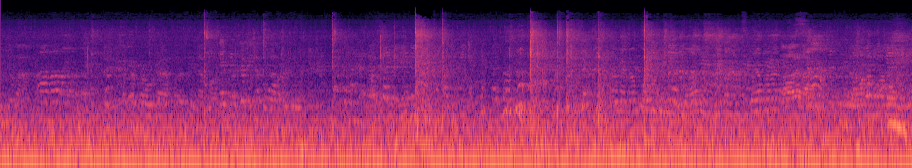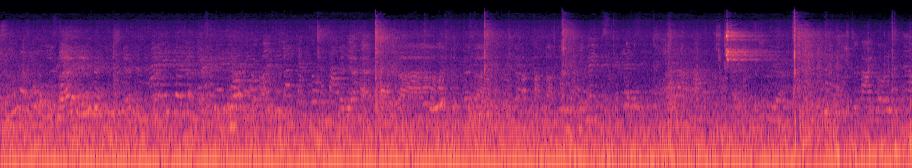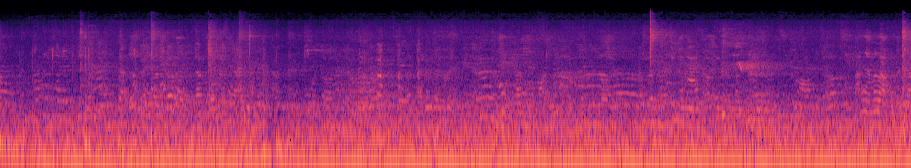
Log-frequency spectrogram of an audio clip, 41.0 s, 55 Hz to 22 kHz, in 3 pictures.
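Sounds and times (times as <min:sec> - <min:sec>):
loud low hum: 0:00.0 - 0:41.0
low rumble of room noise: 0:00.0 - 0:41.0
voices around hall: 0:00.0 - 0:41.0.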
